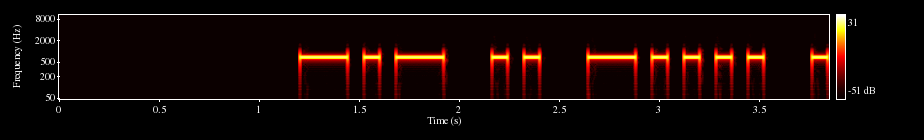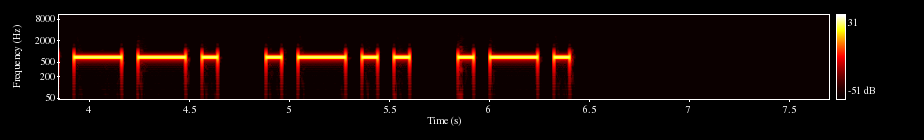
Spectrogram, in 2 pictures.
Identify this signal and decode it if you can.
Morse code, heard as a keyed tone, about 16 wpm, 700 Hz. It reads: KI6PLR
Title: USA Call Signs - 6 Characters - Repeated 2x - 15wpm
